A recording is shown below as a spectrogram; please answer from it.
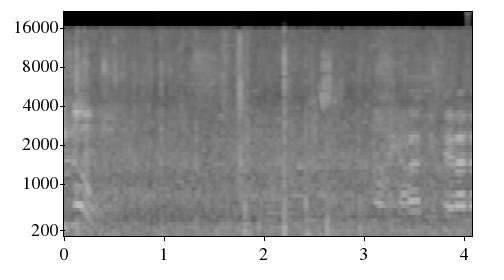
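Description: Players' shouted calls on a five-a-side football pitch, with a few light thuds of the ball being kicked and running footsteps on the artificial turf in between.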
